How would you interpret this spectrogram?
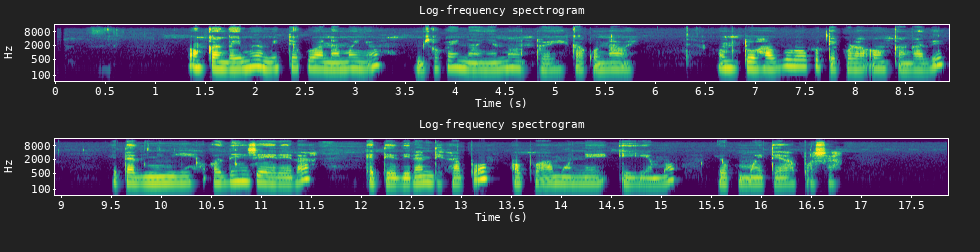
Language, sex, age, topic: Oshiwambo, female, 25-35, agriculture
